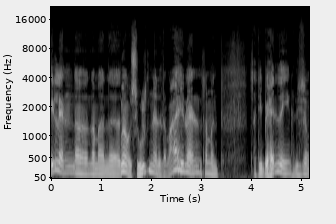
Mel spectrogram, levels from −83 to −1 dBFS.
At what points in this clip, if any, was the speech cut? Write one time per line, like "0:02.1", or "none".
0:01.4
